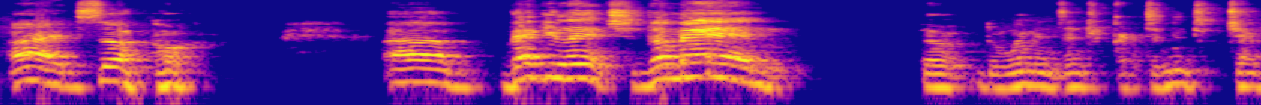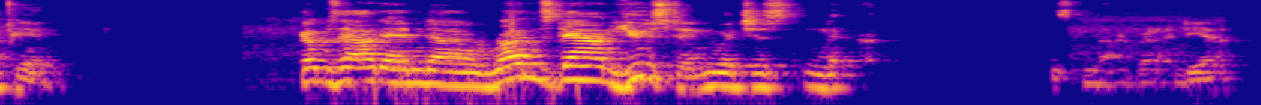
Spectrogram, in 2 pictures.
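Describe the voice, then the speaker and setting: A man's voice: a little high, animated, measured pace, pauses often, roomy sound, poor audio. A man from West Texas with a West Texas accent, hosting a casual wrestling podcast, laughing often and reading viewer comments aloud. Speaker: podcast host.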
